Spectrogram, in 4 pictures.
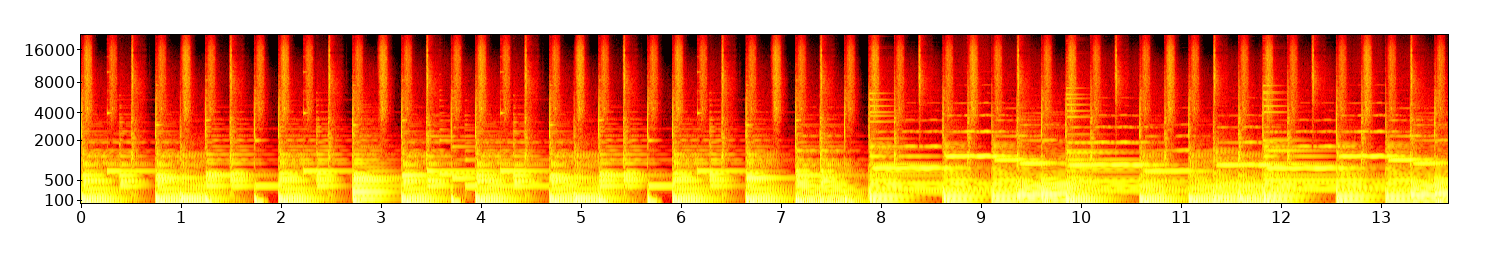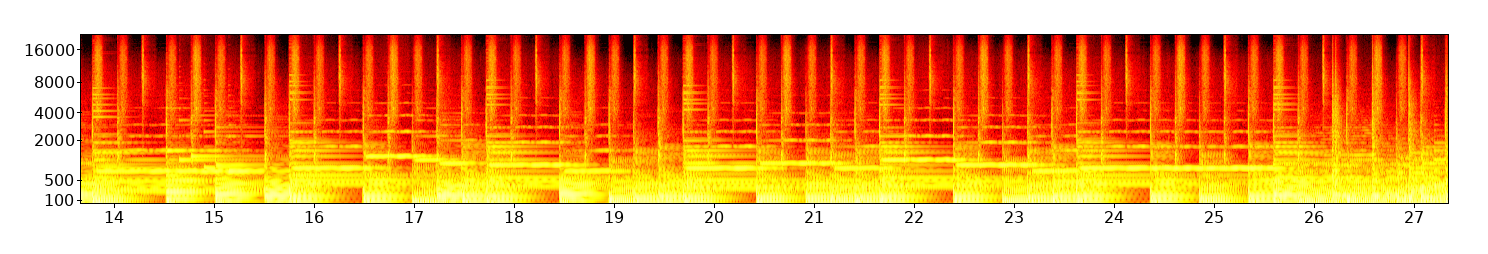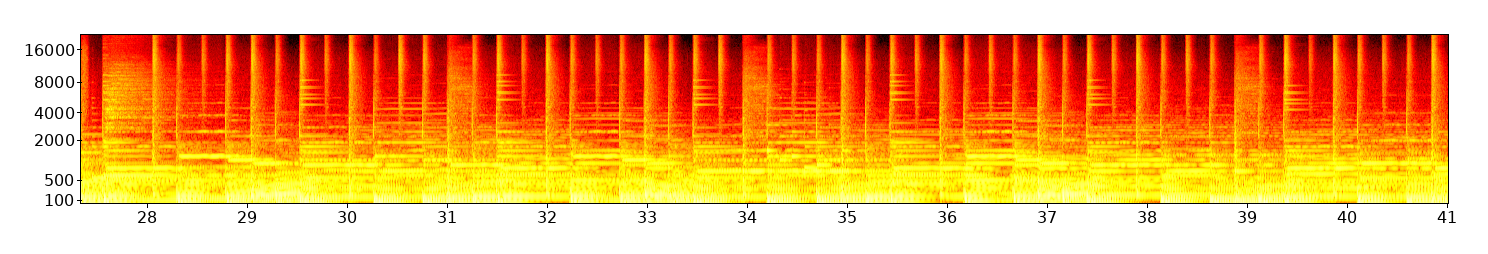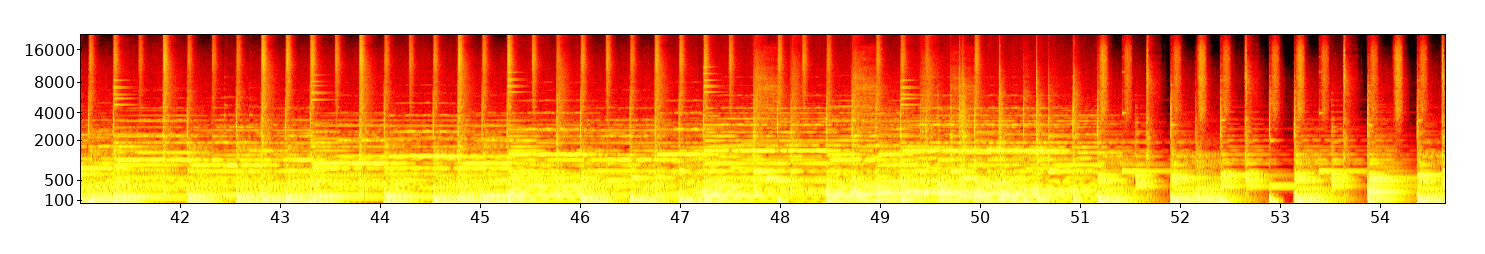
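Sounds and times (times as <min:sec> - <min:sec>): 
staff roll background music: 0:00.0 - 0:54.6.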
